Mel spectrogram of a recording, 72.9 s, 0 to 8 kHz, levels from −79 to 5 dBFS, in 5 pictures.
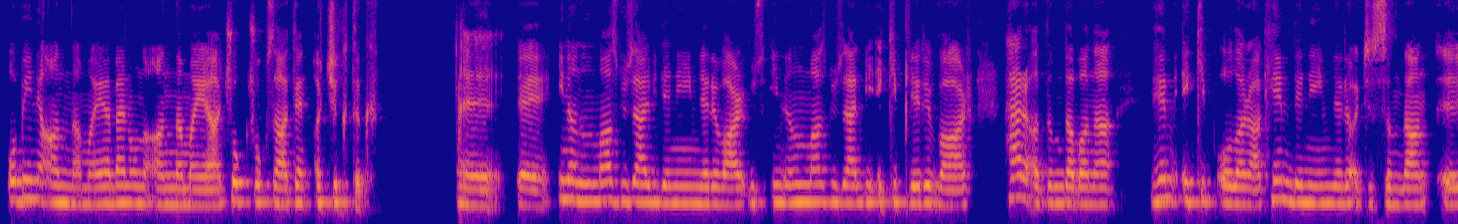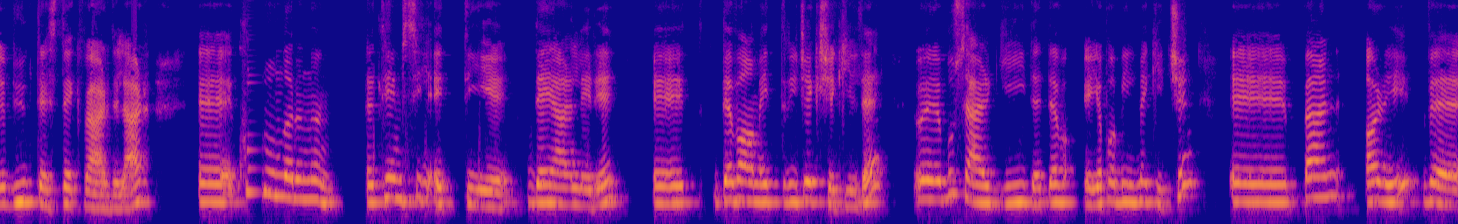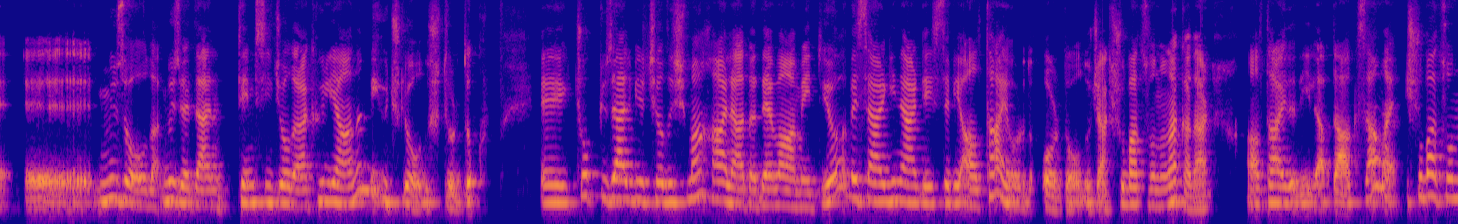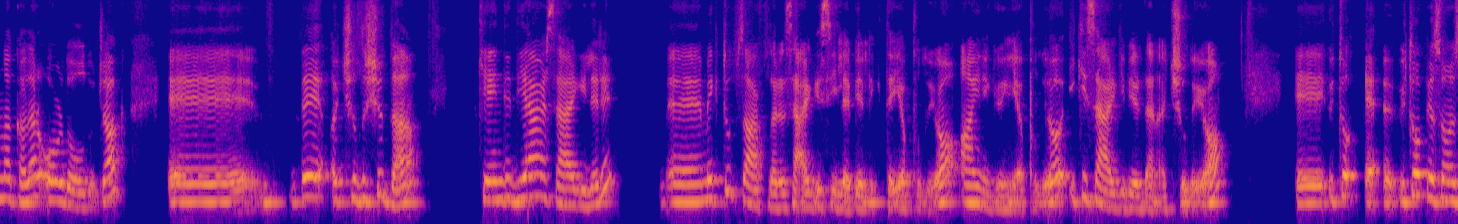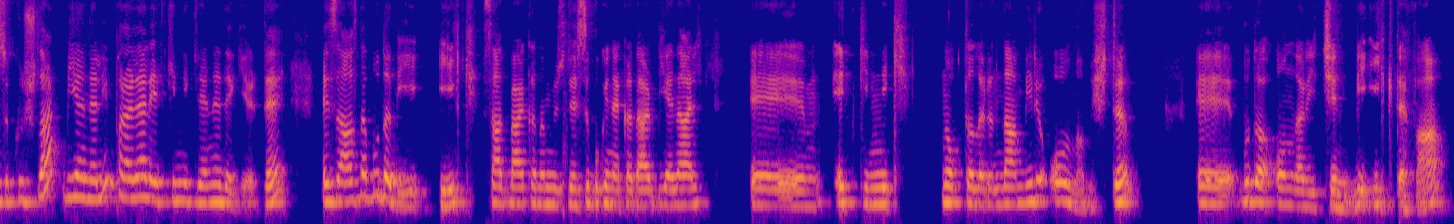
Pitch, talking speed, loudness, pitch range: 195 Hz, 120 wpm, -22 LUFS, 175-220 Hz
